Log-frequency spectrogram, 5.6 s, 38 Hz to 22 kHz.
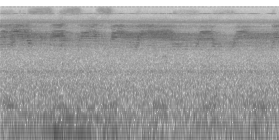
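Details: Buzzing song of the robust cicada, 24 July 2016. A shrill insect drone swells in broad pulses about once a second, while a fainter, higher rhythmic ticking runs over it throughout the short stretch.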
